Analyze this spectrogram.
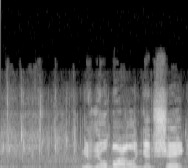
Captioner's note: liquid sloshing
